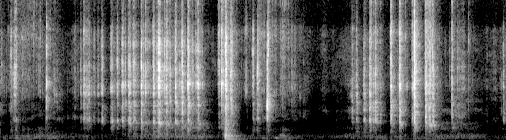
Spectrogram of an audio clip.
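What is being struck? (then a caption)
Bar of laundry soap. A blade scrapes brittle shavings off a solid, partly cut bar of dry old laundry soap held in the hand. Bursts of dry, bright, crackly scraping come in two clusters, with sharp little snaps and short high-frequency ticks between them.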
